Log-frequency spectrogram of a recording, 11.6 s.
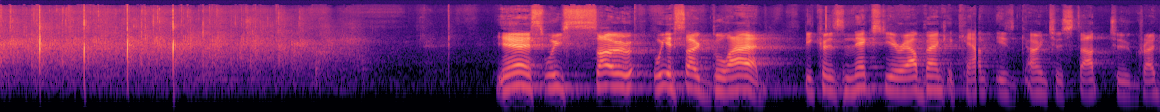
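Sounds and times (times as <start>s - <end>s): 
audience applause: 0.0s - 3.6s
speech: 5.0s - 11.5s.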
